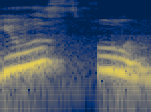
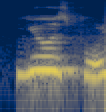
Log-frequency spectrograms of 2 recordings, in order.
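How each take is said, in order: First: "यूजफुल" broken in two, yooz and ful; teacher's syllable demo of "यूजफुल", a gap before ful; split into syllables. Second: Said in the usual way. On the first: Shown as a demonstration. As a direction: say "यूजफुल" as two separate beats. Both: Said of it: "इसमें देखिए syllable".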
